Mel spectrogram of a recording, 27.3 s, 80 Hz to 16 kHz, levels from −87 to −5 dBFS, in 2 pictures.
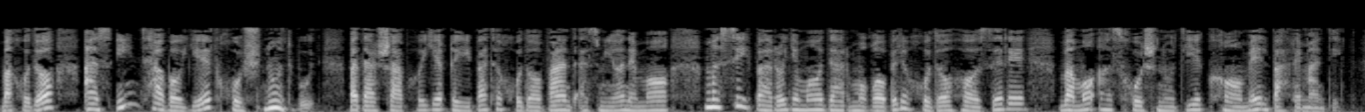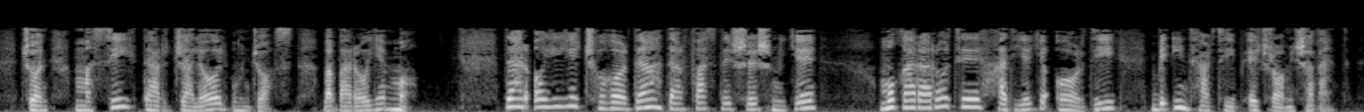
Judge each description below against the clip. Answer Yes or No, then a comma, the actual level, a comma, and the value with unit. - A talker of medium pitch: Yes, medium, 160 Hz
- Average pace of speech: Yes, average, 115 wpm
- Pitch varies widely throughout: Yes, wide, 5.9 semitones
